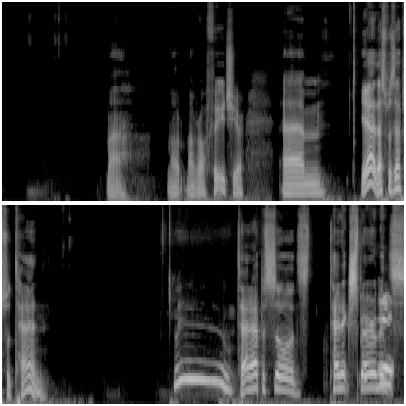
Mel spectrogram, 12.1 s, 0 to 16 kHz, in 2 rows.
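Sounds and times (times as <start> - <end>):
man talking: 9.2 - 12.0.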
